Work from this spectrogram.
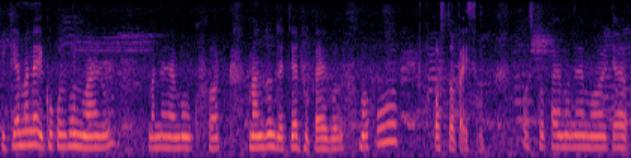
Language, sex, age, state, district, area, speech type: Assamese, female, 60+, Assam, Morigaon, rural, spontaneous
